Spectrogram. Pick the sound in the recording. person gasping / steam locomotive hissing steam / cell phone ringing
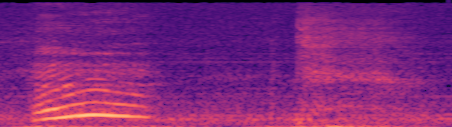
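person gasping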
